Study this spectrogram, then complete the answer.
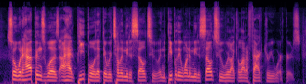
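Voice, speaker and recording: Here a man talks at a very fast pace with ordinary pitch variation. His medium-pitched voice has a dark, mellow tone. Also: hardly any pauses. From Colombia (Cali), with time in Chicago. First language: Spanish. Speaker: entrepreneur, insurance agent. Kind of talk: casual chat. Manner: animated.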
